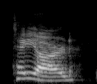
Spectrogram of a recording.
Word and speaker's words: Teilhard de Chardin: Teilhard de Chardin, a Jesuit priest who was quite the thinker, and a lot of people quote him.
